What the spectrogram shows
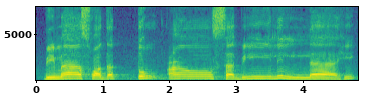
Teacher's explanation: درمیان میں دال ساکن ہے، اور اس کے بعد تا مشدد ہے، تو یہاں پر دال کی آواز نہیں بلکہ تا کی آواز کو ادا کیا جائے گا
